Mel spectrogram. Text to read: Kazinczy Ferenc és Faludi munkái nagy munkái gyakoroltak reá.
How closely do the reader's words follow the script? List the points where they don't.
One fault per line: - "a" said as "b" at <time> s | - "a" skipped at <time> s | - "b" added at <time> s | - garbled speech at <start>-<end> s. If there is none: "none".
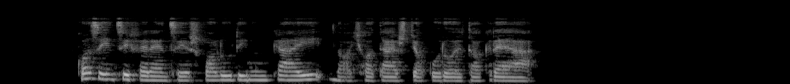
- "munkái" said as "hatást" at 3.6 s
